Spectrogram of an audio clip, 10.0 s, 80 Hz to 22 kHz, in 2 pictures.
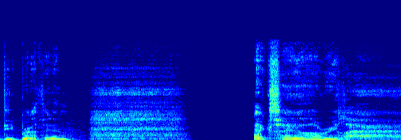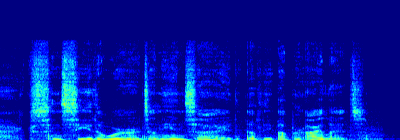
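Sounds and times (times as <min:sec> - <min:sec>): person breathing in deeply: 0:01.1 - 0:02.4.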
